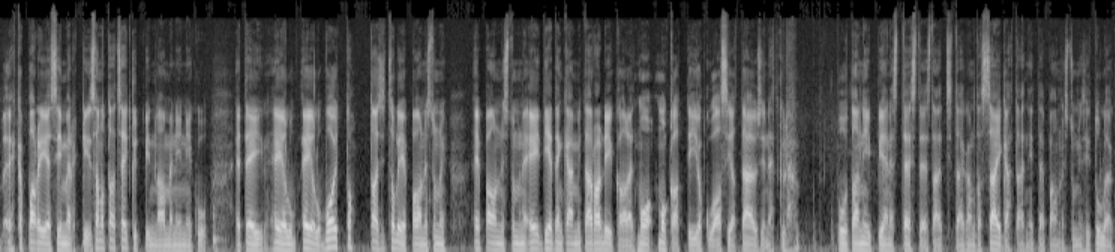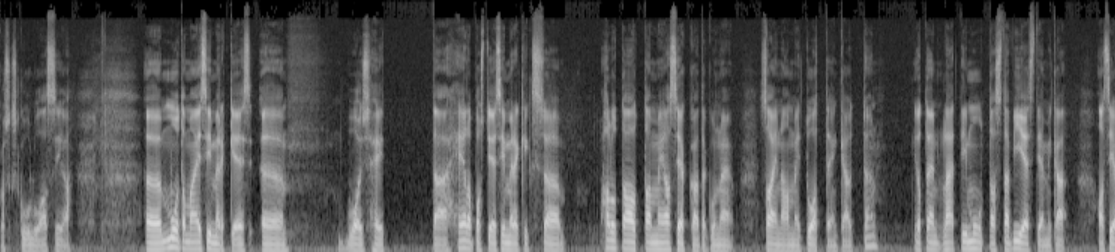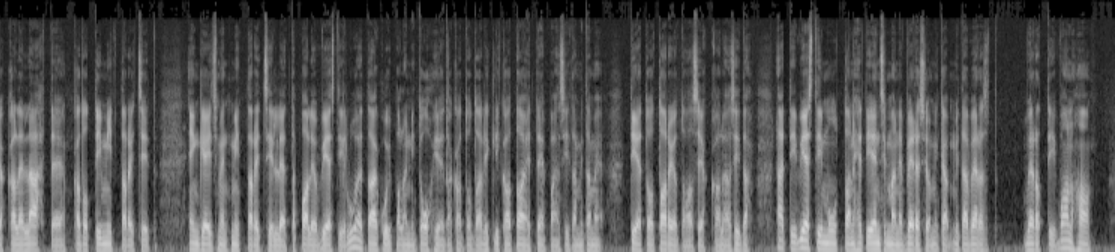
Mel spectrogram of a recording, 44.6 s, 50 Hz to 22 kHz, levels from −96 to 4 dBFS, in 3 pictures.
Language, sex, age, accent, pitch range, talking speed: Finnish, male, 20-39, native, 90-105 Hz, 150 wpm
